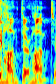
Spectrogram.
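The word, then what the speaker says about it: Hunter × Hunter: By the way, you never pronounce the X. It's supposed to be Hunter x Hunter, apparently.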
